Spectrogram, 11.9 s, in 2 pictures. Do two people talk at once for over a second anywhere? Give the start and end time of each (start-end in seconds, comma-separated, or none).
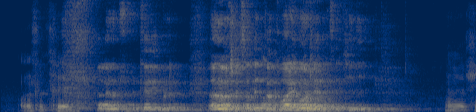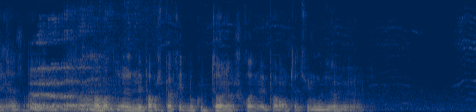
2.7-4.3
